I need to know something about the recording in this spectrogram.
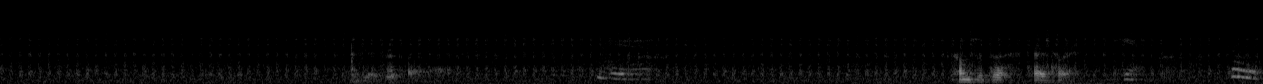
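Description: Quiet room tone broken by a few faint, brief voice sounds: a short falling vocal sound about six seconds in and low murmured speech near ten seconds.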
